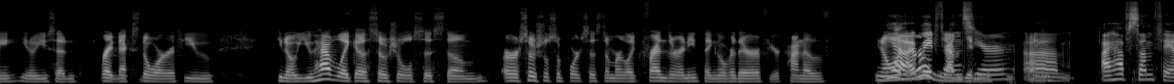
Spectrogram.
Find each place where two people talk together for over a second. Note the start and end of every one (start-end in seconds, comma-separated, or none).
8.8-10.5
